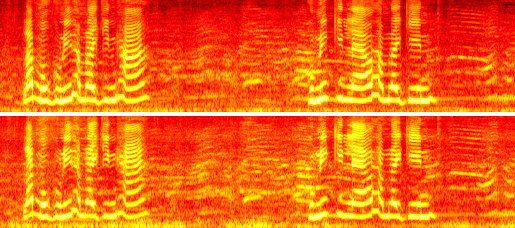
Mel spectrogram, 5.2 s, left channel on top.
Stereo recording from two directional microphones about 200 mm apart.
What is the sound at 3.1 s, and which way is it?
A woman's voice, 35° left (ahead or behind).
